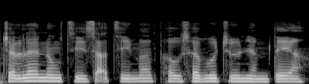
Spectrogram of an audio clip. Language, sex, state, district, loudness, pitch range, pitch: Wancho, male, Arunachal Pradesh, Longding, -17 LUFS, 135-140 Hz, 140 Hz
